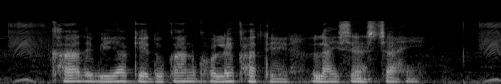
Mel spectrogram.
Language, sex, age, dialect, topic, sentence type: Bhojpuri, male, 18-24, Northern, agriculture, statement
